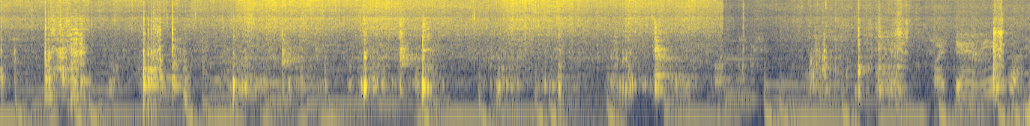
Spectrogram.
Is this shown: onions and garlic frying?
yes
